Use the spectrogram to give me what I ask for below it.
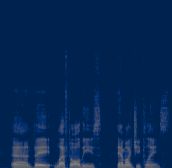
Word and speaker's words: MiG: they left all these mig planes they call them migs of course they don't pronounce the full acronym uh they removed what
